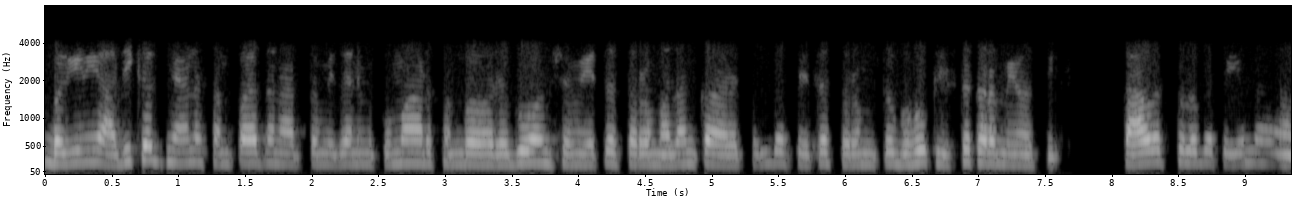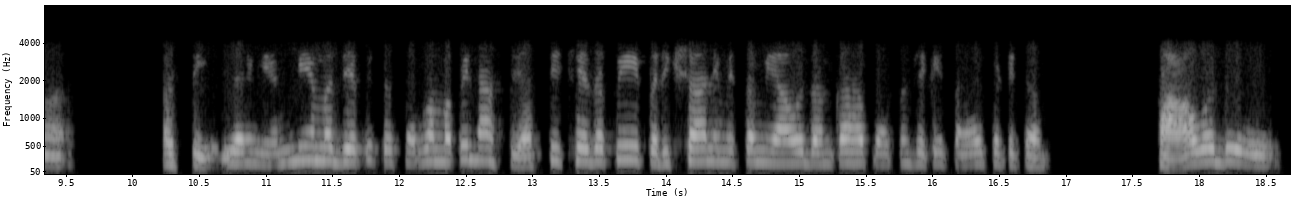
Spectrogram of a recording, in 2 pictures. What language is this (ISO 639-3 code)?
san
